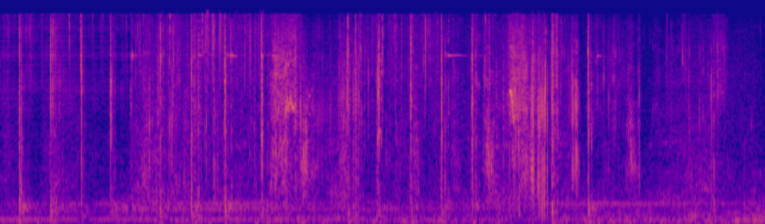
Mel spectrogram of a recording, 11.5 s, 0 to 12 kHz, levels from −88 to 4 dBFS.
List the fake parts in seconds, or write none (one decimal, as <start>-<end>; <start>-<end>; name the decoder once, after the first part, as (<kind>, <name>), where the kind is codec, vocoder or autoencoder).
0.0-2.0 (codec, SNAC)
